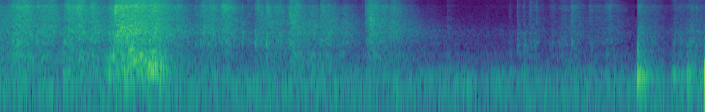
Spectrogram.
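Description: Plastic bag rustling and crinkling as it is handled, loudest about a second in, then dying away, with a light knock near the end.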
